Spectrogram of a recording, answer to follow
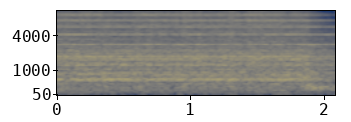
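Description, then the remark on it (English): An alarm bell rings continuously with a harsh, metallic clatter, holding a steady high, buzzing tone at constant loudness throughout, with no voices present. “That adrenaline rush when the bell rings, and you can tell by the dispatcher's voice that, hey, you got a real thing going here.”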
